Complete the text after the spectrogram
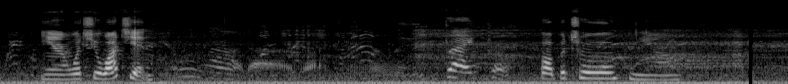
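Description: A young child talks excitedly and squeals close by.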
